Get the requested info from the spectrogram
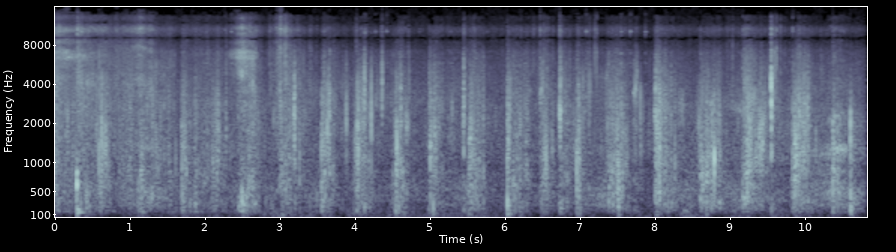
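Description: Footsteps crunching on a dry dirt and gravel path at a steady walking pace, about two steps a second.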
